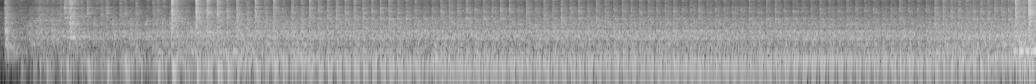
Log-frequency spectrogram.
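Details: Small single-cylinder snowblower engine test-started on choke with fuel line hooked up before reassembly; catches after a few uneven seconds, then settles into a steady, even drone with no misses. Runs successfully.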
